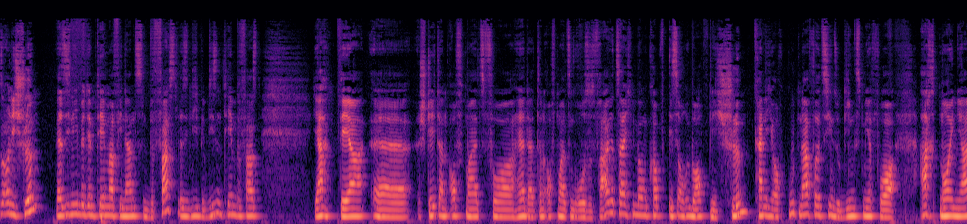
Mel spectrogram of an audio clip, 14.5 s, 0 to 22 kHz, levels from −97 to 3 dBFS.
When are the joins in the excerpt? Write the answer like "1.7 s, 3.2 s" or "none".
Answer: none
